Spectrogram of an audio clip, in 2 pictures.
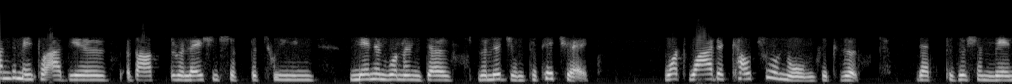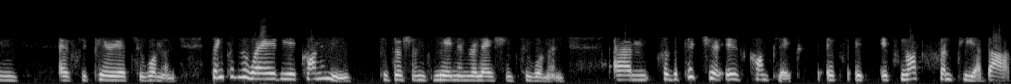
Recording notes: Joining us on the line today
